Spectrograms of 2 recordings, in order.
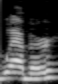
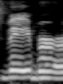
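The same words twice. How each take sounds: First: The name is said the American way. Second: The name is said the non-American way.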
